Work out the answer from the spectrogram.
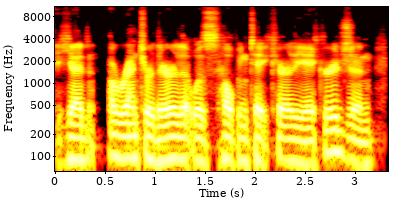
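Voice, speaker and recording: A man's voice: low voice, flat delivery, brisk, no echo, lo-fi sound. A man co-hosting a farm talk show, chatting folksily with repeated words. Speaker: co-host, auction company staff. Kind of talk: casual radio talk.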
